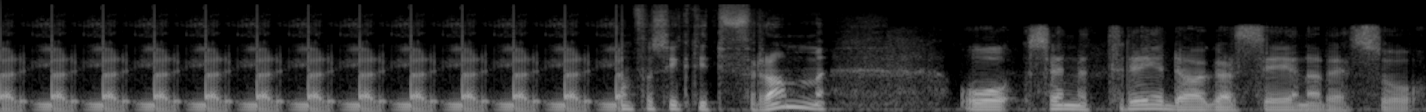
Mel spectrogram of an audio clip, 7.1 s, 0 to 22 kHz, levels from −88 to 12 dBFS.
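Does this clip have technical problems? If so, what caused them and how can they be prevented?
Yes, there are two faults. From the very start to 3.11 s, the audio is caught in a broken-record loop. A fragment of about 257 ms repeats exactly, back to back, 11 times before normal playback resumes at "försiktigt fram". Whatever should have played in that stretch is lost. The likely cause is a player or stream that stalled and kept re-sending the last buffer it held. On a waveform this shows as identical blocks tiling at a steady 257 ms spacing, and a spectrogram shows the same pattern stamped repeatedly. Preventing it means having the player output silence or concealment when its buffer underruns, never replaying stale data.

After "försiktigt fram", from 4.45 s to the end, there is a call bitrate drop from 48 kbps to 10 kbps. The encoder, given far fewer bits, codes coarsely and cuts the audio bandwidth from 20 kHz to 8 kHz, so the sound turns muffled. 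A spectrogram shows energy above 8 kHz abruptly vanishing at 4.45 s, with smeared, blocky texture below. Stable network capacity, or congestion control that lowers the rate more gradually, helps prevent it.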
